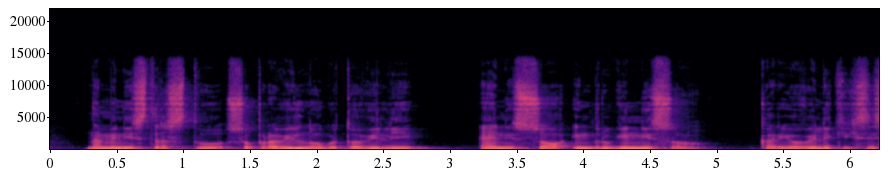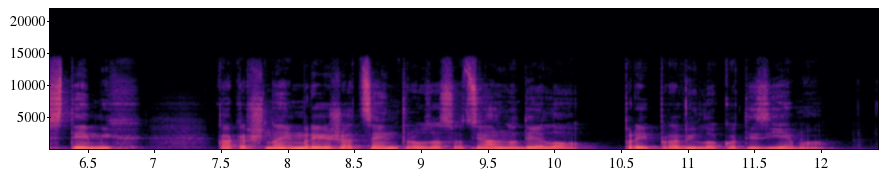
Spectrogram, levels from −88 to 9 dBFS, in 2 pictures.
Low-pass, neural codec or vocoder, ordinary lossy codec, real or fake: 14.4 kHz; none; none; real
